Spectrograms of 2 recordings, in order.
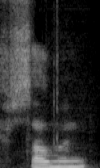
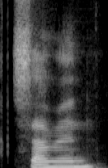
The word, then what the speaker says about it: salmon: a specific kind of salmon salmon. I know that L is not supposed to be pronounced.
